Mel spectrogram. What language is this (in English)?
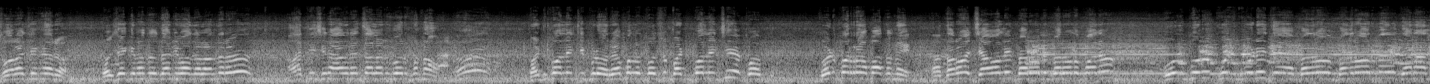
Romanian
